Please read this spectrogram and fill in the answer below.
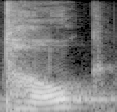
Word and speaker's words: talk: زي مثلا talk together. يعني ايه talk together؟ يعني يتحدثون معا يتحدثون معا. اسمها talk وما تنطقش ال L عشان ال AL بتدي صوت ال O زي pole small.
